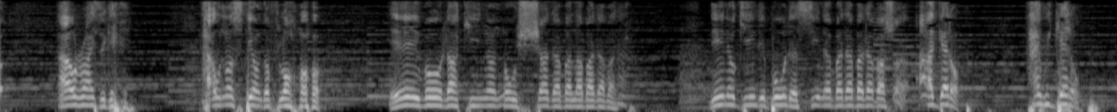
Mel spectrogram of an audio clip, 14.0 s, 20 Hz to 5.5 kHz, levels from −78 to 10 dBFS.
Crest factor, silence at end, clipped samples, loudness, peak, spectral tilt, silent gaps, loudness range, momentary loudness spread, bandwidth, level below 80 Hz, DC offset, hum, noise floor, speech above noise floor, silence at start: 18 dB; 0 s; under 0.1%; -20 LUFS; -2 dBFS; -7.5 dB/octave; none; 4 LU; 13 LU; 5.4 kHz; -30 dBFS; under 0.1%; none; -46 dBFS; 27 dB; 0 s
